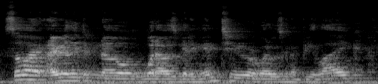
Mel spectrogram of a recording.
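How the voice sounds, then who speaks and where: A man from California telling his story casually, relaxed and full of fillers. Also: mid-range voice, fast. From California, USA. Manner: relaxed, chatty, many "like" and "you know" fillers. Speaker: guest. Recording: roomy, distant mic, faint noise.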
